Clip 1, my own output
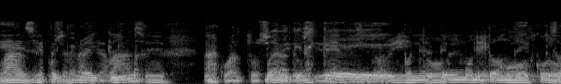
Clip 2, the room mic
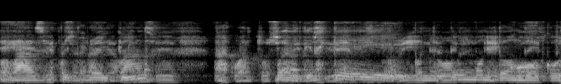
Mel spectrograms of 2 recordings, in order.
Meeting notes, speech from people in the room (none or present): none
